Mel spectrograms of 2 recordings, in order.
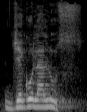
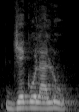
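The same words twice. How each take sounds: First: The final z of 'luz' is pronounced. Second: The final z of 'luz' is dropped.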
